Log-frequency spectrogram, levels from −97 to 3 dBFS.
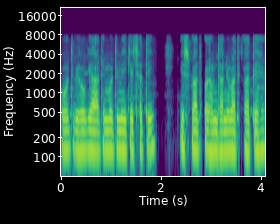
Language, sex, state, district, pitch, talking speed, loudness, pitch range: Hindi, male, Bihar, Muzaffarpur, 130 Hz, 235 wpm, -16 LUFS, 125-130 Hz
